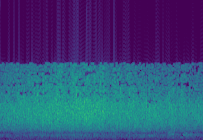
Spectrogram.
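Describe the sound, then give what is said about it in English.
Sustained applause from a standing audience welcoming a presidential candidate to the stage, a thick, unbroken wash of clapping at steady loudness throughout. “Please hold your applause to the very end.”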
